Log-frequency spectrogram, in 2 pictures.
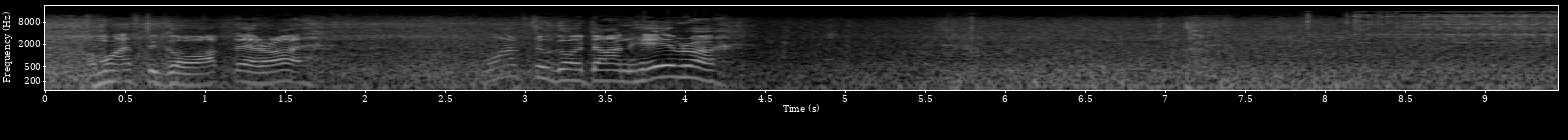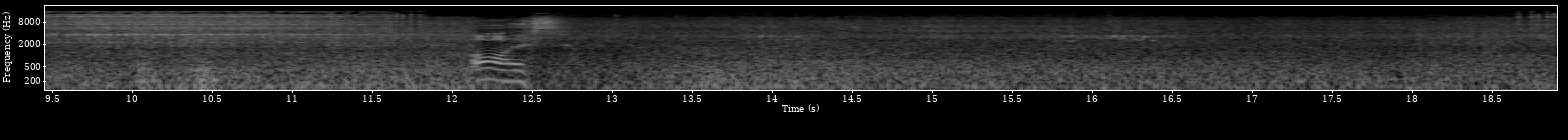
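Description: Waves crash and wash against rocks close by.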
